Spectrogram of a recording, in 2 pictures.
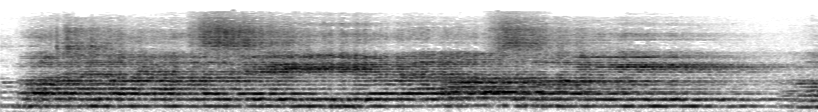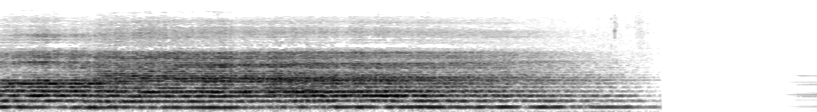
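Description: Slow chant with long held notes, the pitch shifting about halfway through and cutting off abruptly about eleven seconds in.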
